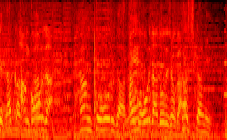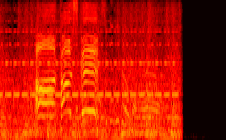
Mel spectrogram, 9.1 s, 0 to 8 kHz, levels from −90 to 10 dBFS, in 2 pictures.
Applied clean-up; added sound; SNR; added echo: none; none; none; none.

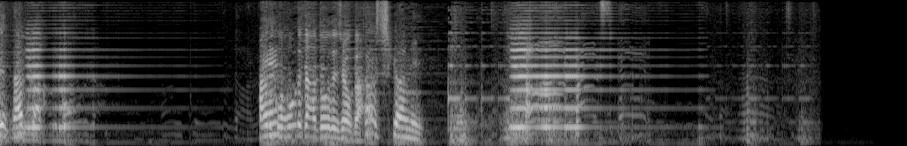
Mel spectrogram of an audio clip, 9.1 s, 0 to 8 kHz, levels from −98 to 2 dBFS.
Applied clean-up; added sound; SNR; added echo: neural mask model RNNoise.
